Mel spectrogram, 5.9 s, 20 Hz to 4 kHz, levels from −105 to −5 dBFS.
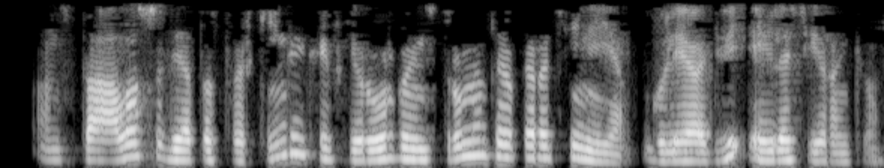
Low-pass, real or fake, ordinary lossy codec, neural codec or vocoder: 3.6 kHz; real; MP3, 24 kbps; none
